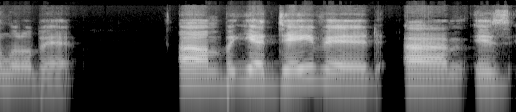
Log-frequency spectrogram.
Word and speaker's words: D4VD: the car, which was a Tesla that belonged to a singer and Queens native who goes by the name David spelled with A for period.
